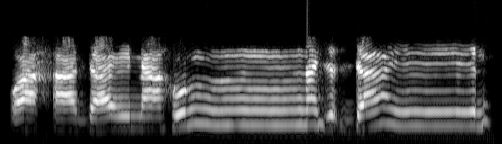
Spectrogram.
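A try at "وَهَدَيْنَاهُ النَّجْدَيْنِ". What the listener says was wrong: Pada huruf na ini kurang tinggi Nek, kurang ditekan. Wa hadainahun najdain. Nah, ini pada qalqalah jim ini terlalu cepat Nek. Ya, jadi ketika kita membaca lambat, qalqalah juga melambat. Wa hadainahun najdain, tidak najdain, tidak seperti itu.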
